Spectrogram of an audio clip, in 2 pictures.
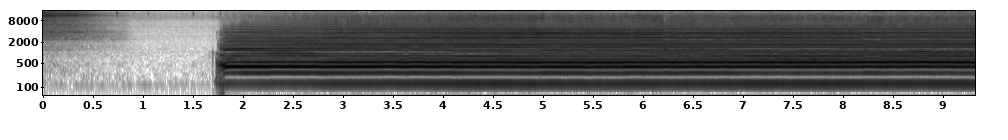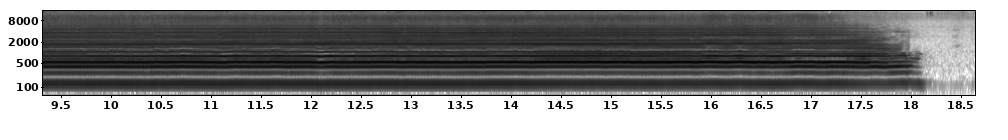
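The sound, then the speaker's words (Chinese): One man's voice holds a long, steady "woo" tone for about sixteen seconds, low-pitched, loud, with rich resonance and no other sounds around it. The tone is sung without the "大花" and is picked up by an iPhone microphone. “我发一声呜，你听看啊，这是没有大花的声音。”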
